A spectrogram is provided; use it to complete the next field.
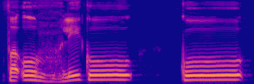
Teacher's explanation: کاف کو کھینچ کر پڑھیں گے، مد اصلی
